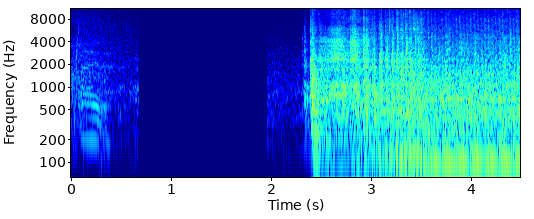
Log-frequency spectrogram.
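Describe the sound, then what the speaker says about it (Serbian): A tractor engine cranks and catches, then settles into a loud, steady running rumble after a brief quiet gap; a voice talks faintly before it starts. "ajde da provozneš malo traktor"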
